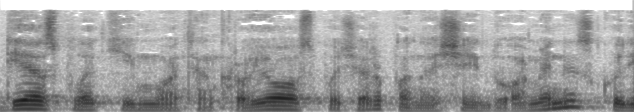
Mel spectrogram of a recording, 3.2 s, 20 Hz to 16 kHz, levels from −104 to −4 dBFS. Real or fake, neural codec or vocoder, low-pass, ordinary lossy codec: real; none; 14.4 kHz; MP3, 48 kbps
